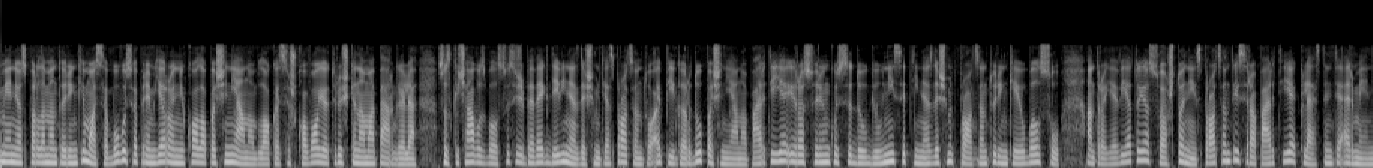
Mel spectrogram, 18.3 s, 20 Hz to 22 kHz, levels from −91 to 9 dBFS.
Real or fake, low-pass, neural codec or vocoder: real; 7.2 kHz; none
